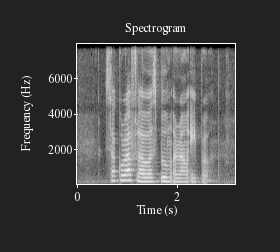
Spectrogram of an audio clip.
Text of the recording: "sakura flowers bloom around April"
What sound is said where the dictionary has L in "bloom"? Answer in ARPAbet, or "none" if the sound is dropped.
none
